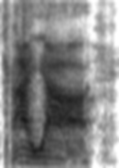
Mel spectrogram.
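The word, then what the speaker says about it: Chaya: And now it's spelled H-A-Y-A, but it's pronounced Kaya.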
